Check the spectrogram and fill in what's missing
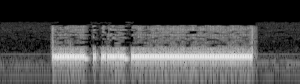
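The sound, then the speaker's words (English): A single telephone ring tone before the call is answered, a steady electronic buzz lasting about two seconds with a couple of brief stutters near the start, heard clearly and alone before the line falls quiet. “Can answer our phone.”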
